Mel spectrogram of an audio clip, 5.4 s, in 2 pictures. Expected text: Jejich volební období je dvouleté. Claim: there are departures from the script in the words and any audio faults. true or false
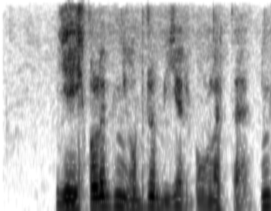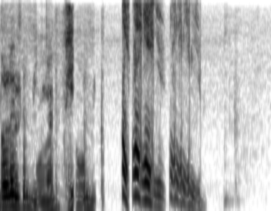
true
